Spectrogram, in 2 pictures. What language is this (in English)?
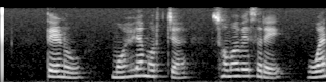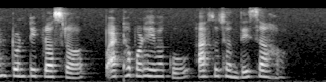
Odia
